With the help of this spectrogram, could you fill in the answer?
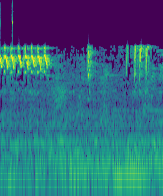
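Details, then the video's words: Male kinoy used as a training model for other birds: a single rapid high trill of about six notes lasting one second, then quiet with a few scattered sharp chirps. "Suara Burung Kinoy Jantan"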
